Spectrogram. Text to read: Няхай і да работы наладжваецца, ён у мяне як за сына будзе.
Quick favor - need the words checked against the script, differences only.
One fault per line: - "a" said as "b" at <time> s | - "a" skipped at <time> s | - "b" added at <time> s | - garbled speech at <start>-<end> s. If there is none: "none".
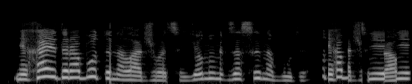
- "мяне" skipped at 2.2 s
- garbled speech at 3.2-4.1 s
